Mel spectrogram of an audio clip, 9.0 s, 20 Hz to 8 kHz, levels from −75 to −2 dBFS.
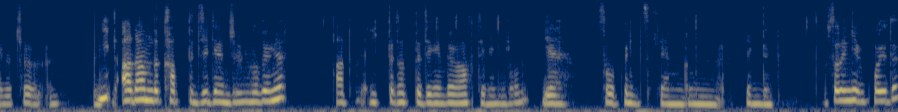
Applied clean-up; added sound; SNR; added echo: neural diffusion model UNIVERSE++.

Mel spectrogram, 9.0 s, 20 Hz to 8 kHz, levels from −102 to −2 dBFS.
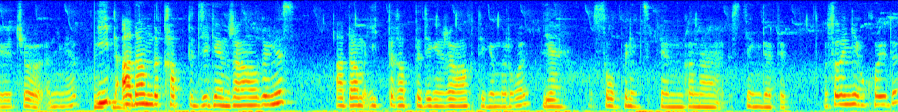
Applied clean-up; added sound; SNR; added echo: none; Bird vocalization, bird call, bird song; 11 dB; none.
